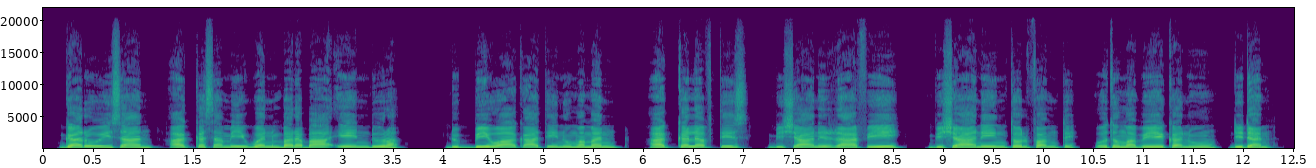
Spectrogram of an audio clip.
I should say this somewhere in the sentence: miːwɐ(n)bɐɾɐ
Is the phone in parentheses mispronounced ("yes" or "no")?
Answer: no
